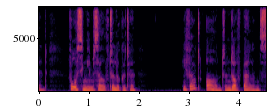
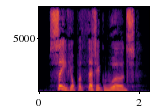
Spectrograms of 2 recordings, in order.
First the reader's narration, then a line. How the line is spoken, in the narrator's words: Antony spat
